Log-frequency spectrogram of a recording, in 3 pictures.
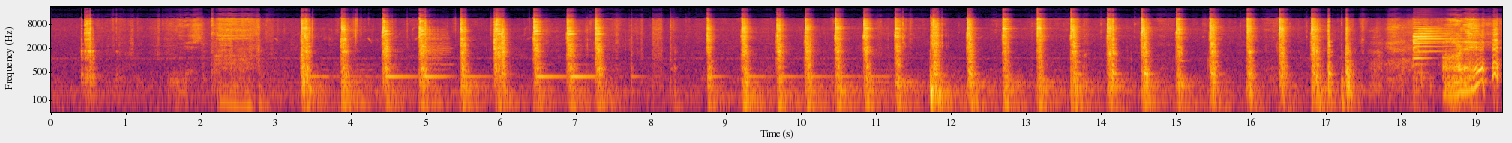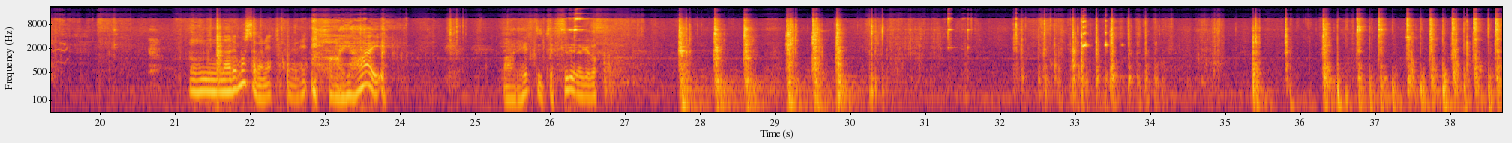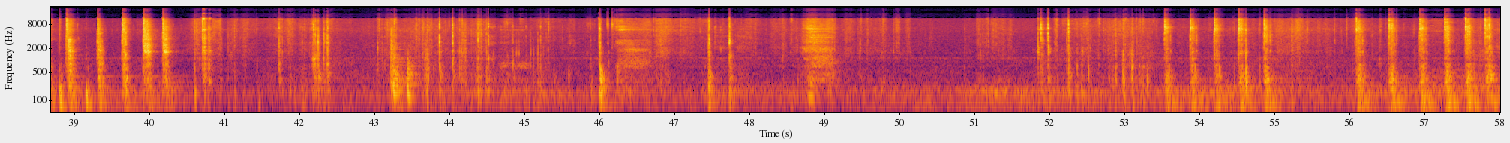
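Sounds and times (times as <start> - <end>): sharp metallic clicks and knocks: 3.3 - 7.9, 8.7 - 17.4, 35.4 - 40.9, 56.0 - 58.0.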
